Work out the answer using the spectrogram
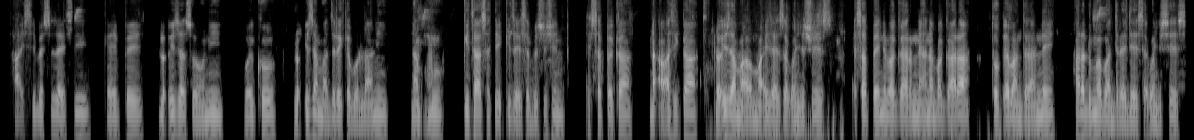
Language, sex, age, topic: Gamo, male, 18-24, government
